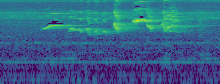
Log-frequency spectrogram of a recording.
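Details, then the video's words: Oriental magpie-robin, locally kacer, of a calm type, in insistent display song with a rich fill. A rising whistled line runs into a quick tumble of higher warbled and chirping notes lasting about two seconds. "kacer ngotot ngobra isian mewah kacer Type dingin"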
